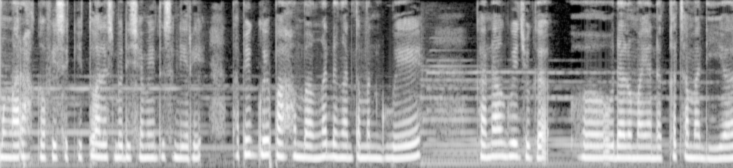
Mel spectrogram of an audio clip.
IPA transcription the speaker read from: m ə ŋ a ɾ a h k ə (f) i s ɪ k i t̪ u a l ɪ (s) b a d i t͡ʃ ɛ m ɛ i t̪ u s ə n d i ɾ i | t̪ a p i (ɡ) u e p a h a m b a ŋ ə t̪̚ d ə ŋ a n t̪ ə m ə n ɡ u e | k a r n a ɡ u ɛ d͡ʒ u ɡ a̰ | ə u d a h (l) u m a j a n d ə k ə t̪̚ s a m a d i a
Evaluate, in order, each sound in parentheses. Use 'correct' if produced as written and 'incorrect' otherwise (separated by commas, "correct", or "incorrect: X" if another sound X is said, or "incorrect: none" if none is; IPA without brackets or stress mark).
correct, correct, correct, correct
